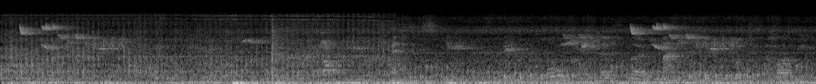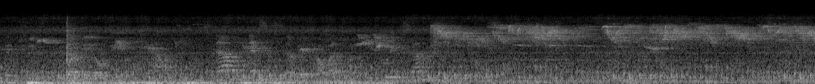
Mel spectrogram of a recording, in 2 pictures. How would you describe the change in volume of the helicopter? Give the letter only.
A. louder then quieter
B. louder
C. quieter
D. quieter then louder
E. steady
E.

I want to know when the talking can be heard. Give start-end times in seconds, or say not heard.
3.2-12.6.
